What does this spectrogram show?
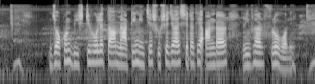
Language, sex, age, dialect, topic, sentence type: Bengali, male, 36-40, Standard Colloquial, agriculture, statement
